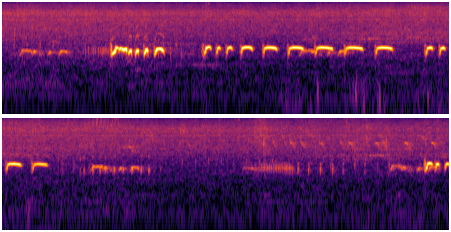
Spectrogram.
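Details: Zebra dove, local type with a loud voice, used as a lure to make other birds sing: long series of fast repeated cooing notes in rolling bursts, fading to quieter phrases, over faint low background noise.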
